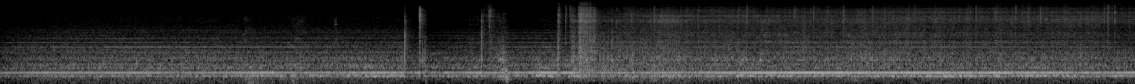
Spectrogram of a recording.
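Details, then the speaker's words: Stick welding on scrap with 309 rod on Sepaspe Arc 200 machine: steady crackle and buzz with sharp pops and spits as the overheated rod sputters toward its end; rods get very hot, not the machine at fault. "You could hear it kind of sputtering towards the end. Not the machine, it's the rods."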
